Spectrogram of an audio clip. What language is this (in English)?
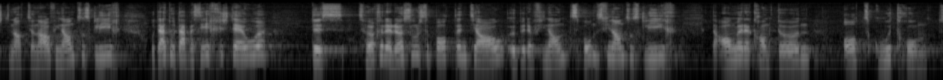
Swiss German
